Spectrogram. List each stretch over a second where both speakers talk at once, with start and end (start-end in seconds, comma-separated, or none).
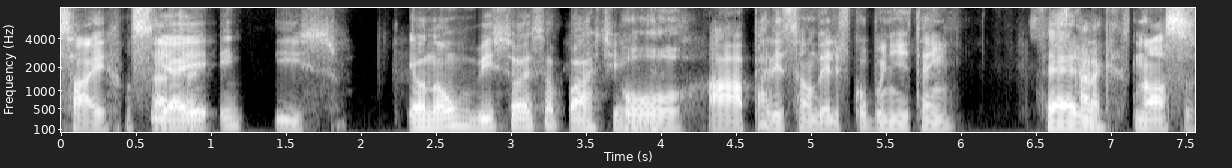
none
